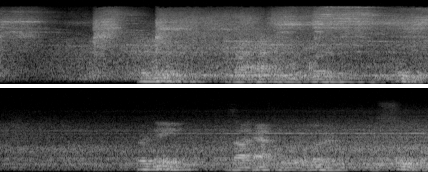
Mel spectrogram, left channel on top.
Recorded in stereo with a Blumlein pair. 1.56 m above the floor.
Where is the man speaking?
20° right, 7.5 m; by 4.3 s 10° right, 7.5 m.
